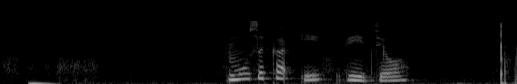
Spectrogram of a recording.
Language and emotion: Russian, neutral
